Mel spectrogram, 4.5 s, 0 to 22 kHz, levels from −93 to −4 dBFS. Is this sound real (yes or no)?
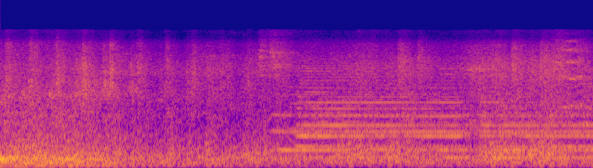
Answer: yes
